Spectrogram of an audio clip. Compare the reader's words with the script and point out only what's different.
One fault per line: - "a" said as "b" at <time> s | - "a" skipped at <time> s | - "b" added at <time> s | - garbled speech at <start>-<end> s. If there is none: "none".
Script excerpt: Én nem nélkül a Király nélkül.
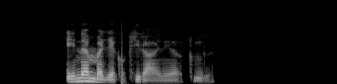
- "nélkül" said as "megyek" at 0.9 s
